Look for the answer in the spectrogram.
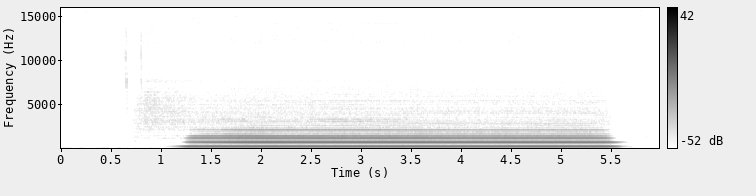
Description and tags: Part of the Good-sounds dataset of monophonic instrumental sounds.
instrument::clarinet
note::Asharp
octave::3
midi note::46
good-sounds-id::682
